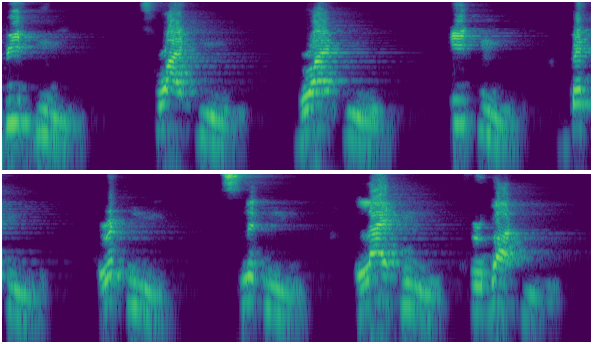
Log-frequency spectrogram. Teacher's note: at the end we have TEN, E is pronounced schwa, and the last syllable is not stressed. In American English, we make this silent. · the place of articulation of T and the place of articulation of N both are the same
